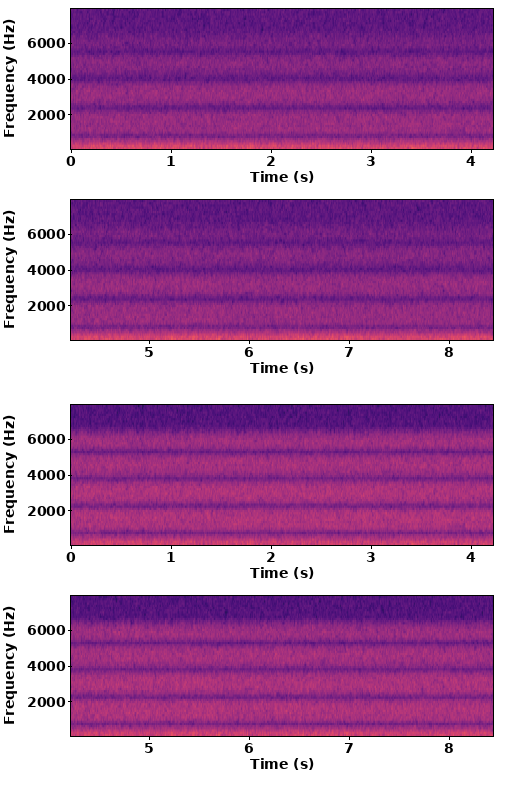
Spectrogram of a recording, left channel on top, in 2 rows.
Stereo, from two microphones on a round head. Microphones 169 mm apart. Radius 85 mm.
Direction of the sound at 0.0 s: 50° right (ahead or behind).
